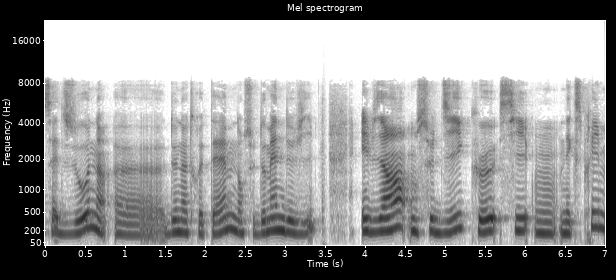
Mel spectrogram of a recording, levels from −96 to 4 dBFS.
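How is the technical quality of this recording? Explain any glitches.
The recording has a cluster of network glitches between about 2.6 and 3.8 s. The call path's Opus coding shows as a cutoff near 8 kHz and codec noise.

Lost packet rebuilt from error correction occurs at 2.57, 3.15, 3.55 and 3.80 s, each covering 20 ms. In each case a packet went missing, and the next one carried a low-bitrate backup copy that the decoder played in its place. Nothing drops out, so unlike concealment there is no smear or fade. Instead, a single 20 ms moment turns grainier and noisier before the audio continues.

A burst of packet loss runs from 3.47 to 3.57 s. About 80 ms of audio failed to arrive in time. The receiver extended the last sound for about 78 ms and let it fade, so a held buzz or dying hiss replaces what should be there. Speech then resumes past the hole. It differs from the short loss later because it is several packets long and audibly skips material. 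Its final 20 ms was recovered from error-correction data, so the tail sounds rough rather than silent.

Short concealed packet loss occurs from 3.77 to 3.82 s. Roughly 20 ms went missing and was covered by about 26 ms of synthesised continuation, based on the pitch of the preceding sound or on shaped noise, which was then crossfaded back into the real signal. The result is a brief smear or wobble rather than a held tone. Its last 20 ms also came from the backup copy.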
